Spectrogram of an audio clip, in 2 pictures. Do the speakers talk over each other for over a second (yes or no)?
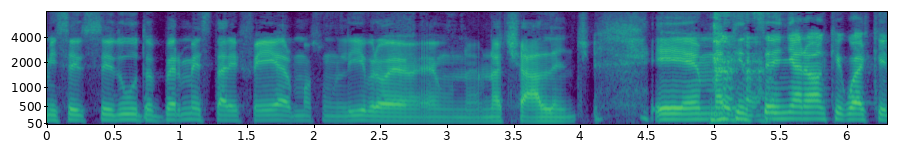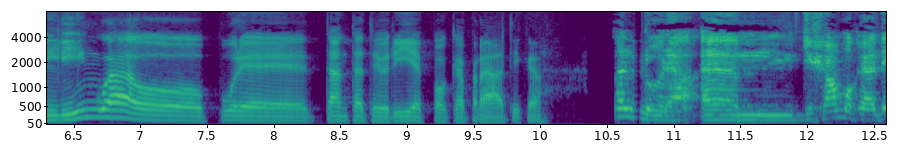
no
